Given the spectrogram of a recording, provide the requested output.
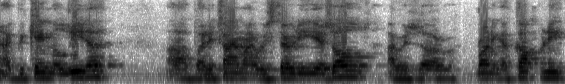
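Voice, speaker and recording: This man's voice is fairly high-pitched and somewhat breathy. He keeps a moderate pace with fairly even intonation. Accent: New York. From New York City. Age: 60s. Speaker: fitness and healing coach. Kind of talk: interview. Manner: halting.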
